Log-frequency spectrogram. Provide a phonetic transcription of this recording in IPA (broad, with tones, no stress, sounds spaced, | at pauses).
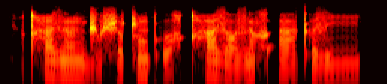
qʰ i˦ z ə̃ː˦ n d͡ʒ u˨ ʃ ɒ˧ ʈ͡ʂ õ˦ kʼ oː˨ χ qʰ əː˦ z ɒ˧ z ə̃˦ χ ʔ aː˧ kʼ ə˦ z iː˦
